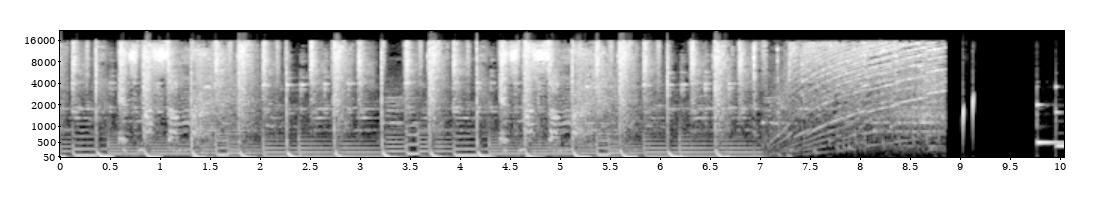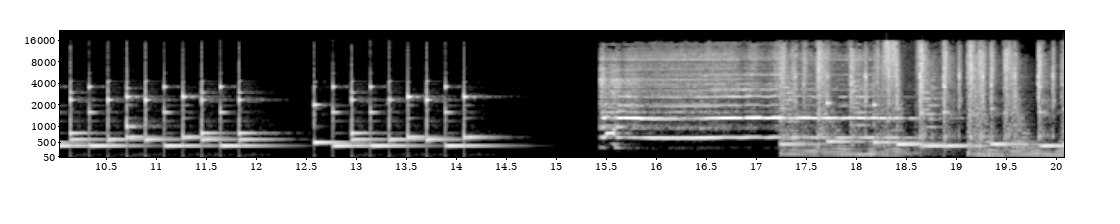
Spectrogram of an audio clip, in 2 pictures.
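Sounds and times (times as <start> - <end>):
synthesizer ringtone: 9.8 - 14.9, 17.3 - 20.0
ringtone melody: 9.8 - 15.0, 17.3 - 20.0.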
